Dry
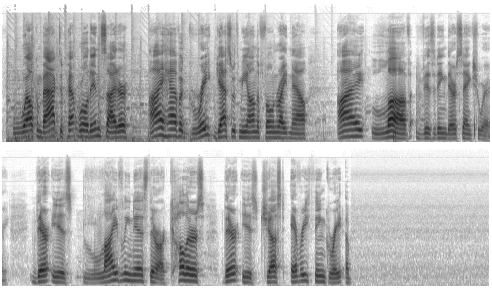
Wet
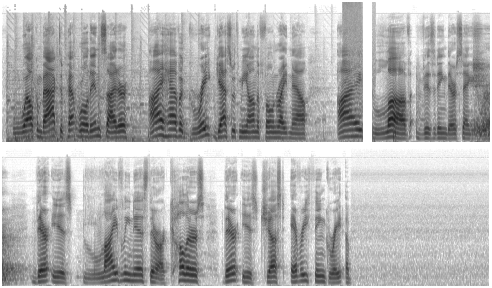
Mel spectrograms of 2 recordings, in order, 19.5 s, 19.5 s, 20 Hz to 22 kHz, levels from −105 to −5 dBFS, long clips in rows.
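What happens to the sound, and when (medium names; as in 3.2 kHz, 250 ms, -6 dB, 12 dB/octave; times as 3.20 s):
6.80–7.46 s: send-on-delta sampling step -33 dBFS
9.32–9.72 s: reverb throw, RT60 1.1 s, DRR -6.5 dB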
